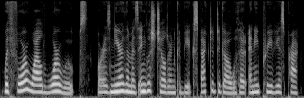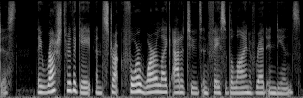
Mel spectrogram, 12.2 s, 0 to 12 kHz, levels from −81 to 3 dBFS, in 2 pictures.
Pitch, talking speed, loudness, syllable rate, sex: 215 Hz, 195 wpm, -19 LUFS, 4.8 syllables/s, female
